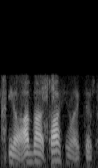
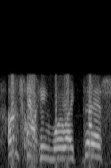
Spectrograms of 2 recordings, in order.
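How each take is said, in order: First: Said in the usual way. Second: Booming stage voice. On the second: Shown as a demonstration. Singer showing his stage talking voice to the hosts. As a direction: boom it out like between songs on stage.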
